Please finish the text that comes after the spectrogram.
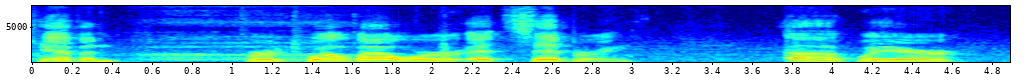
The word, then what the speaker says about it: Sebring: No, it's Sebring, buddy. You are Gary. You can say what you want. You are ostensibly wrong. It is called Sebring.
